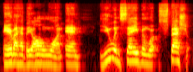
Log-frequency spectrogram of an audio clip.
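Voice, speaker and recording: A man's voice: medium pitch, normal speed. A man interviewing someone in a casual, conversational style.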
